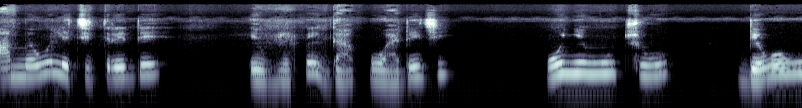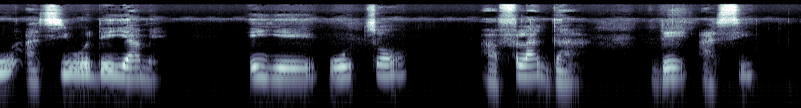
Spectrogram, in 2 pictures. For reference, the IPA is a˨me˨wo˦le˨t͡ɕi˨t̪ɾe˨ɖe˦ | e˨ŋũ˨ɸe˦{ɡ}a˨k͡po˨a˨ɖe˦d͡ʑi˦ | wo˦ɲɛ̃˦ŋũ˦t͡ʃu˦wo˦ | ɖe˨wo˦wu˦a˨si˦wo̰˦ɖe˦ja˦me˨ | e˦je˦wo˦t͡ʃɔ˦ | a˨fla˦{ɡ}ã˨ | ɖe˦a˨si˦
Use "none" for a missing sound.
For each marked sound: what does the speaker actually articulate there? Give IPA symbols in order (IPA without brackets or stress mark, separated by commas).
ɡ, ɡ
